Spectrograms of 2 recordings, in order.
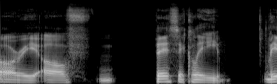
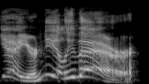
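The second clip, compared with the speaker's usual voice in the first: little, tiny American voice, very high pitched. Describing flowers that chat to you through a game level, in a little American voice. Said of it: "this little American voice going".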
